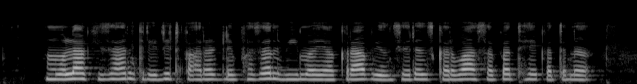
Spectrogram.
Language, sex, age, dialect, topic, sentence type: Chhattisgarhi, female, 46-50, Northern/Bhandar, agriculture, question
